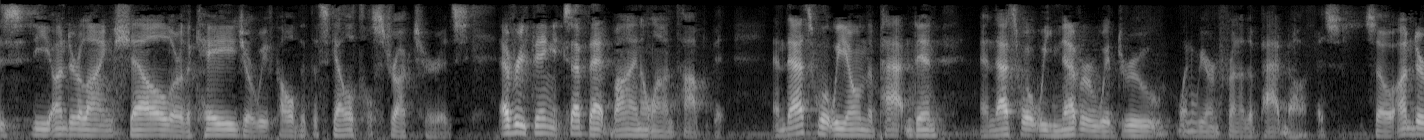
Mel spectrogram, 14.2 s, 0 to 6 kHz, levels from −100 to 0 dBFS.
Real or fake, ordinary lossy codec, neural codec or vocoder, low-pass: fake; MP3, 32 kbps; codec, 16 kHz, 2 kbps, X-Codec, HuBERT features, trained on LibriSpeech; 5.4 kHz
